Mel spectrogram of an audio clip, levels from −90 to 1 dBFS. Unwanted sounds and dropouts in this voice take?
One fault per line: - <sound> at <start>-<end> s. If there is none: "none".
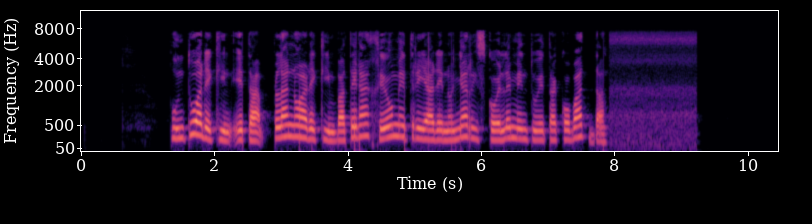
none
